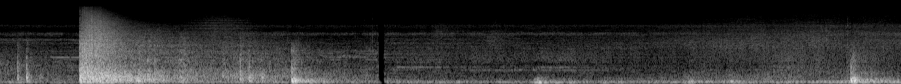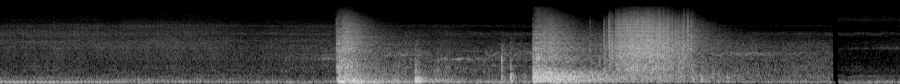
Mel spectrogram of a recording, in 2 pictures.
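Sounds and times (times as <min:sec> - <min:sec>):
small firework pops: 0:00.1 - 0:03.8, 0:08.4 - 0:09.0, 0:12.4 - 0:16.4.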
